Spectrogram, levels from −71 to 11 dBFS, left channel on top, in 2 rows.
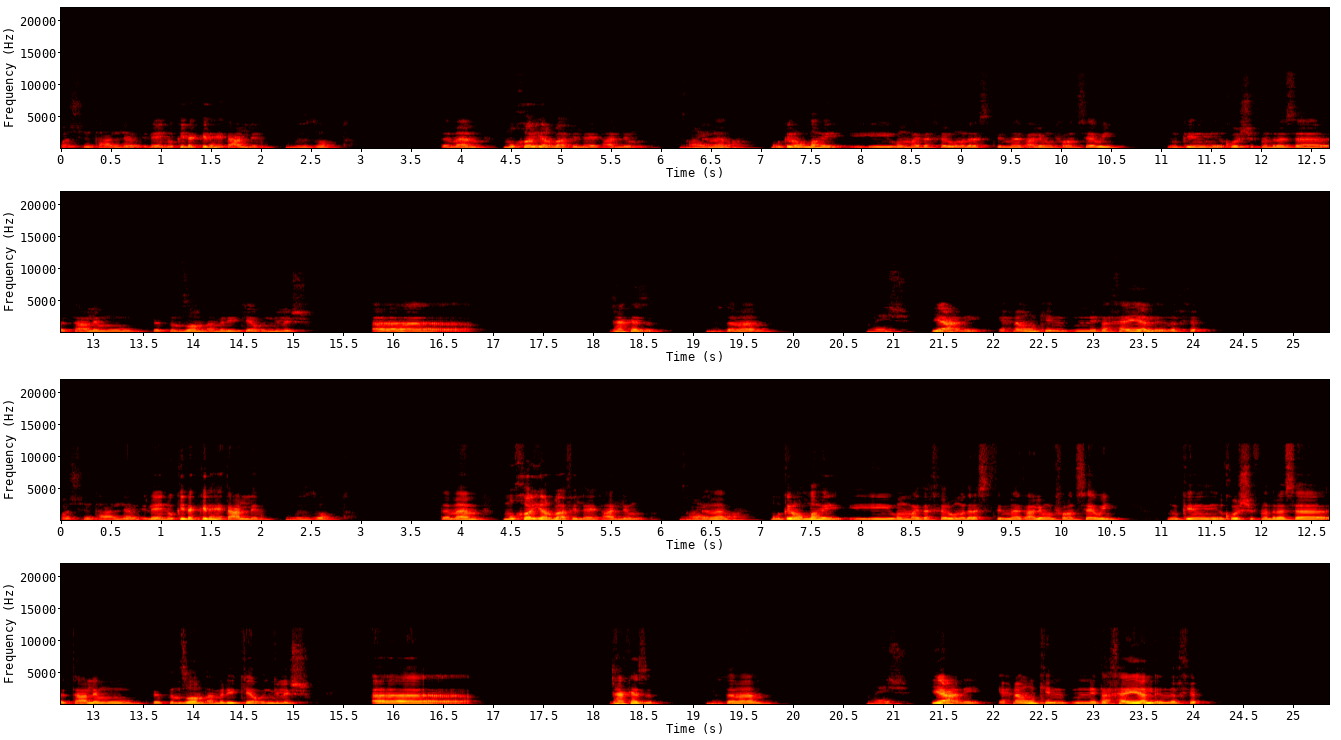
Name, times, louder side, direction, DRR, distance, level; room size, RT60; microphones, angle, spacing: voice 1, 0.0-0.8 2.2-2.9 3.9-4.0 6.2-6.9 19.1-19.5 20.7-21.1, right 2 dB, 5° right, 0.8 m, -35 dB
voice 2, 0.8-2.1 3.8-5.8 6.4-6.7 7.1-10.6 11.1-15.2 15.8-16.8 18.2-18.6 19.3-19.8 21.4-24.0, right 5 dB, 55° right, 0.3 m, -26 dB
4.7 x 2.2 x 4.1 m
head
